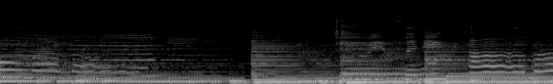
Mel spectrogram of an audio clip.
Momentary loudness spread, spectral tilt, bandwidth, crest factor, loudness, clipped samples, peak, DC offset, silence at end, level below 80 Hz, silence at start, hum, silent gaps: 7 LU; -9.5 dB/octave; 6.6 kHz; 16 dB; -29 LUFS; under 0.1%; -12 dBFS; under 0.1%; 0 s; -40 dBFS; 0 s; none; none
